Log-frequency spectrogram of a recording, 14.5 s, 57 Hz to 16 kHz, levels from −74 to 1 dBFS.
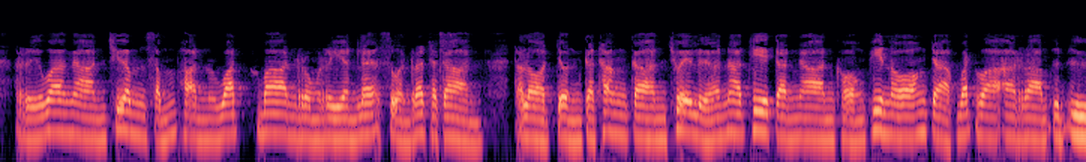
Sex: male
